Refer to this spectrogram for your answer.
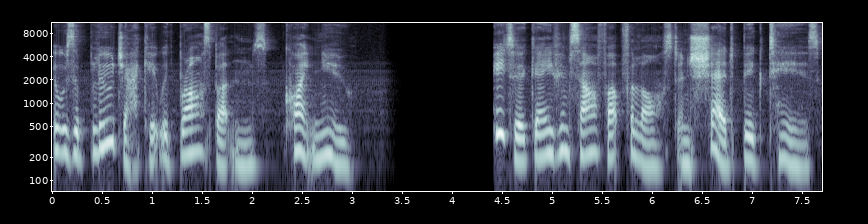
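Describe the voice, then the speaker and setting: A woman with an English accent at a medium pitch, somewhat breathy and soothing in tone, with lively intonation and a fairly slow pace. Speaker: life coach. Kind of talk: bedtime story reading. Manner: soft, soothing.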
